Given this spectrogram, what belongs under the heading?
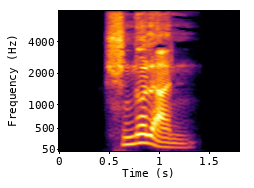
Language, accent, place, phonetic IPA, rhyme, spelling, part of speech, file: German, Germany, Berlin, [ˈʃnʊlɐn], -ʊlɐn, Schnullern, noun, De-Schnullern.ogg
- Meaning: dative plural of Schnuller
